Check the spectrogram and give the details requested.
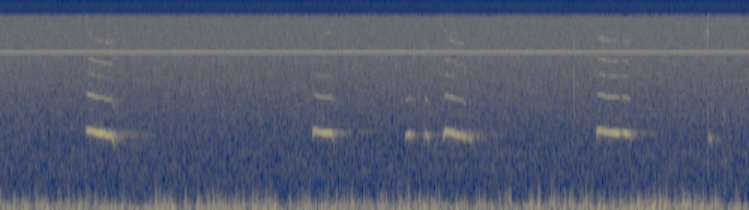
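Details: Pygmy owl giving short falling whistles, mostly single with one quick double note, spaced about one to two seconds apart over low rumbling background noise and a faint steady high hum.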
